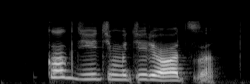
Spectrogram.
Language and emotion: Russian, sad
